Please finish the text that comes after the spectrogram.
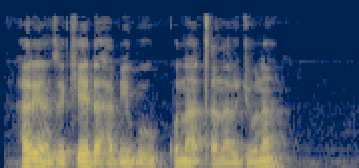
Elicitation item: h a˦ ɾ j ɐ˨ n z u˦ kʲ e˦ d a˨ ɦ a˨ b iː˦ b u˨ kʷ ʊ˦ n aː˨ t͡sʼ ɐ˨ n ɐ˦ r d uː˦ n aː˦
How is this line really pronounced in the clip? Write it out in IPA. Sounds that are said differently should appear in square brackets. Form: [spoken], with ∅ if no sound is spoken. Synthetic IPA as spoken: h a˦ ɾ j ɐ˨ n z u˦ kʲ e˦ d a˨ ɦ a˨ b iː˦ b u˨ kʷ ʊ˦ n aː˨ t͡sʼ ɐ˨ n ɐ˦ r [d͡ʒ] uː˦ n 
